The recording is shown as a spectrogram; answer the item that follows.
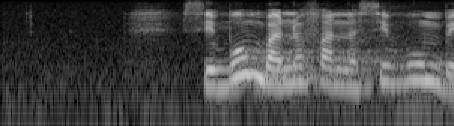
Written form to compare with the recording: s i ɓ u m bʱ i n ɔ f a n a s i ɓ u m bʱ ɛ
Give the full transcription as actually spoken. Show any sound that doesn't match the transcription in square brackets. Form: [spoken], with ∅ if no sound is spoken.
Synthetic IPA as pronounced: s i ɓ u m bʱ [a] n ɔ f a n a s i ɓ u m bʱ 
